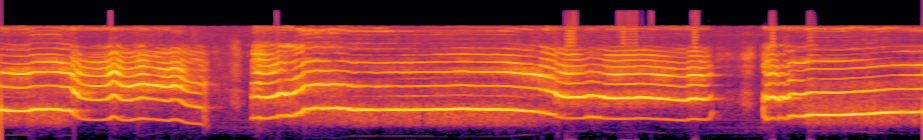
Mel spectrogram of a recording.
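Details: Paco, a dog, howling as if singing: long sustained tonal howls rich in overtones, gently wavering and sliding down at the ends, three drawn-out phrases split by short breaths.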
